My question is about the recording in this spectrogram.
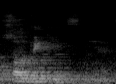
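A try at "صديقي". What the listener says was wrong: Sodiki ya panjang. Jangan lupa.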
